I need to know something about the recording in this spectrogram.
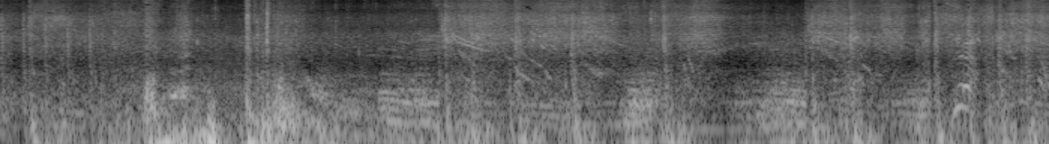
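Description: A lightsaber hums and clashes.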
